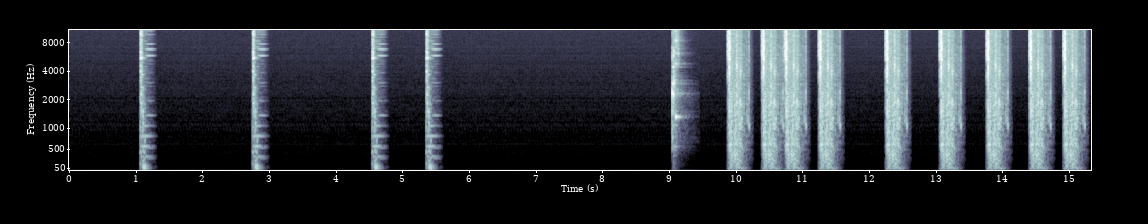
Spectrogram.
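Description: Short menu clicks sound one after another.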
